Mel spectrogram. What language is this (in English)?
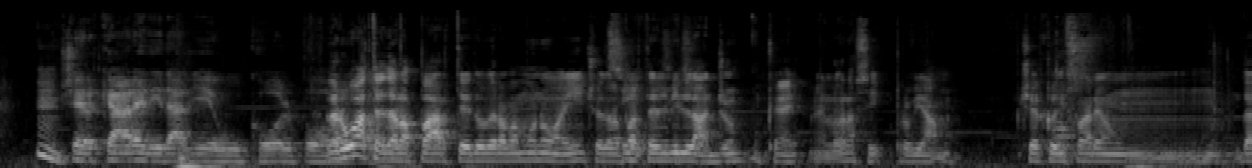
Italian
